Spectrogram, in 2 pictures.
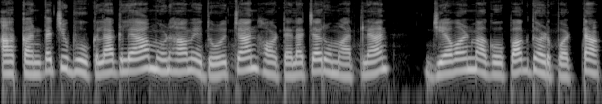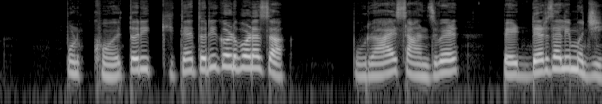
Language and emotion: Goan Konkani, sad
